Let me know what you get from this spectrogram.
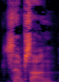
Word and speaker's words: Samsung: During Code Conference, Tim Cook said Samsung again, with the emphasis on Sung. So you're saying it wrong.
